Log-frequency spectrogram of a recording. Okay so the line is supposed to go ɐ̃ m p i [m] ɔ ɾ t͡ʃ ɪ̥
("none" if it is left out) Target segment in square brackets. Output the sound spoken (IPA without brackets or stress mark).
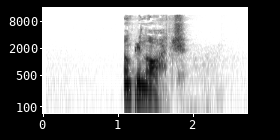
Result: n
